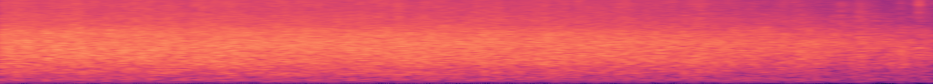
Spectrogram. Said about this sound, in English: Hallelujah. Let's give a round of applause, Bazalan, to the Lord.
